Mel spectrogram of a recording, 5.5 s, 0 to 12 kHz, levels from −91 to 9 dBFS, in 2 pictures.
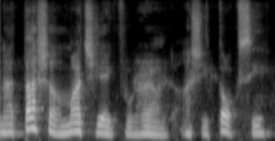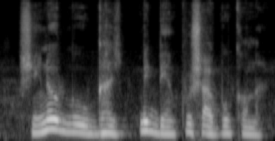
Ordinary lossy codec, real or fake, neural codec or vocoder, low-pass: none; fake; codec, 24 kHz, 0.9 kbps, WavTokenizer, small release; none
